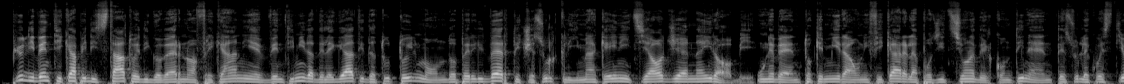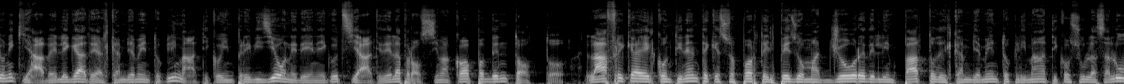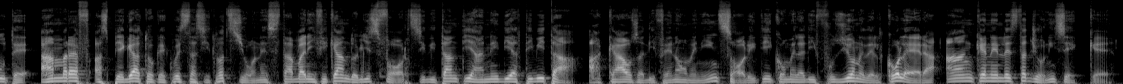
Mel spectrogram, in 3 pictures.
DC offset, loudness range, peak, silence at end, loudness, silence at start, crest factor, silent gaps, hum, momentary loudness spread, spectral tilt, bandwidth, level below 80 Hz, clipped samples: under 0.1%; 3 LU; -4 dBFS; 0.15 s; -25 LUFS; 0.15 s; 20 dB; none; none; 8 LU; -5.5 dB/octave; over 20 kHz; -42 dBFS; under 0.1%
